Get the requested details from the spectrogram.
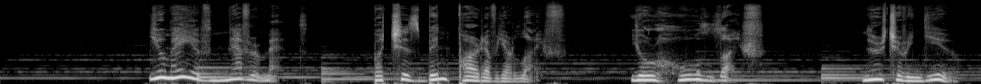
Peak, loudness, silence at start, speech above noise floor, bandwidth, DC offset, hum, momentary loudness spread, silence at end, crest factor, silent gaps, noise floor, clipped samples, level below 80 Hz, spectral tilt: -2 dBFS; -17 LUFS; 1.5 s; 34 dB; 18.5 kHz; under 0.1%; none; 19 LU; 0.25 s; 16 dB; none; -50 dBFS; under 0.1%; -44 dBFS; -5.5 dB/octave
